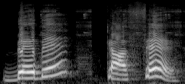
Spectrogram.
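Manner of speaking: Bebe loud and rising, café falling; deliberate teacher model; slow Spanish drill. Shown as a demonstration. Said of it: "so here we go".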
